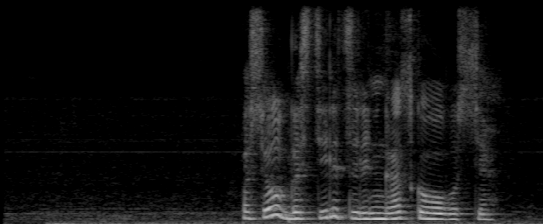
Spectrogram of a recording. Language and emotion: Russian, neutral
